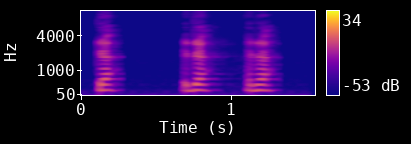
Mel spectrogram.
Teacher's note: 这里面不是十足的爆破 t,也不是真正意义上的 d 的发音，而是一个 flapt 。我们说时间呢在硬腭轻轻的一弹而过，的的的。练习这个音有一个方法，就是我们把前面这个元音拖长，然后到这个闪音非常快的一闪而过。在练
